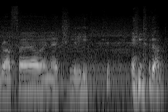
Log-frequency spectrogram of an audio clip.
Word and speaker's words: Rafael: Well, in Portuguese you say Rafael, but people would say everything Rafael, mostly Rafael.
